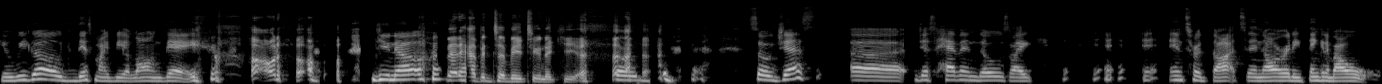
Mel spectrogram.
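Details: Adult woman who has stuttered since she began speaking, around age four or five; stuttering.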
